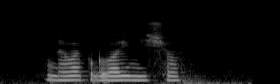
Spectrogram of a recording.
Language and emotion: Russian, neutral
